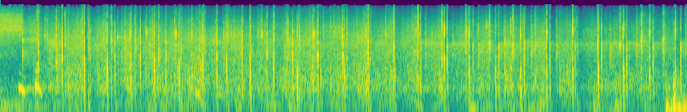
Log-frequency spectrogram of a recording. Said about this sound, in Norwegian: Men han kan få en kjempeapplaus.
